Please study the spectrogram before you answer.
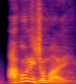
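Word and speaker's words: ἀγωνίζομαι: 그리스도로 다투다는 단어는 아구니조마.이 이 아고니저마입니다. 아고니저마.이 이 단어의 의미는 다음과 같습니다.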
